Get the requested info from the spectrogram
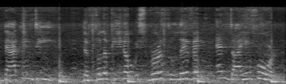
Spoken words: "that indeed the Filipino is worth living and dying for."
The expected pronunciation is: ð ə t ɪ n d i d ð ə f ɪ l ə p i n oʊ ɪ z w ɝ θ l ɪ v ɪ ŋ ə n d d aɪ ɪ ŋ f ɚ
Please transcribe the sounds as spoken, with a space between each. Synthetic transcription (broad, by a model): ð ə t ɪ n d i d ð ə f ɪ l ə p i n oʊ ɪ z w ɝ θ l ɪ v ɪ ŋ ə n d d aɪ ɪ ŋ f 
